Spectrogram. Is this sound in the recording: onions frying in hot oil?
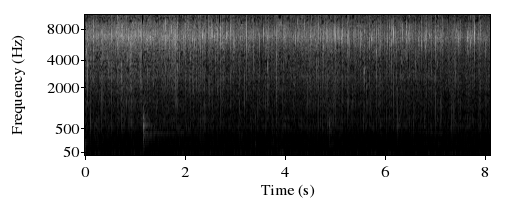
yes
